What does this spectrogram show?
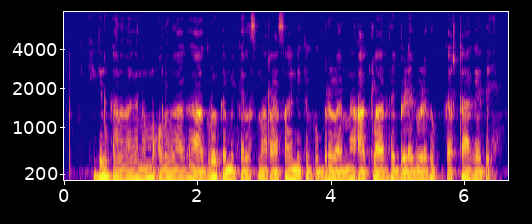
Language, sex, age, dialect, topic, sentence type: Kannada, male, 31-35, Central, agriculture, statement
